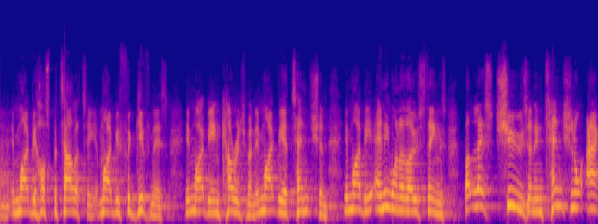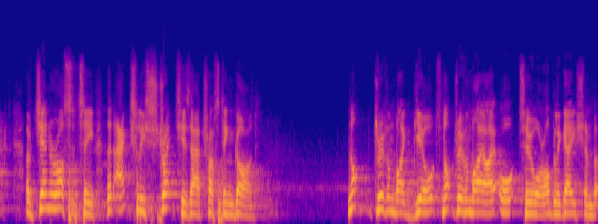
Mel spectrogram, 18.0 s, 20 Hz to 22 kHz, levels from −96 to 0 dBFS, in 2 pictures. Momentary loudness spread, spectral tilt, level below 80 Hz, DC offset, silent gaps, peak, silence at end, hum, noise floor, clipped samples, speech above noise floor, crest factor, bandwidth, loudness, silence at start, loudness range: 7 LU; -7.5 dB/octave; -62 dBFS; under 0.1%; none; -4 dBFS; 0 s; none; -64 dBFS; under 0.1%; 41 dB; 20 dB; 8.4 kHz; -24 LUFS; 0 s; 3 LU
